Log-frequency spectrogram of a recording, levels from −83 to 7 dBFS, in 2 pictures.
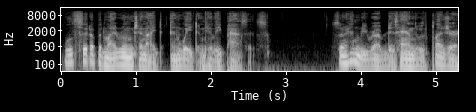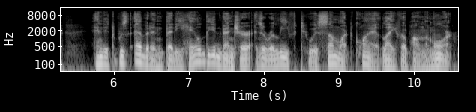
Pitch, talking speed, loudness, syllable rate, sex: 85 Hz, 220 wpm, -18 LUFS, 6.3 syllables/s, male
